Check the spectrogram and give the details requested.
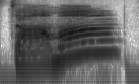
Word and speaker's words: Dharma: But as I was saying, the reason I asked if the H was silent is because my daughter's name is Dharma, and it's DH, and the H is silent. And I have a daughter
